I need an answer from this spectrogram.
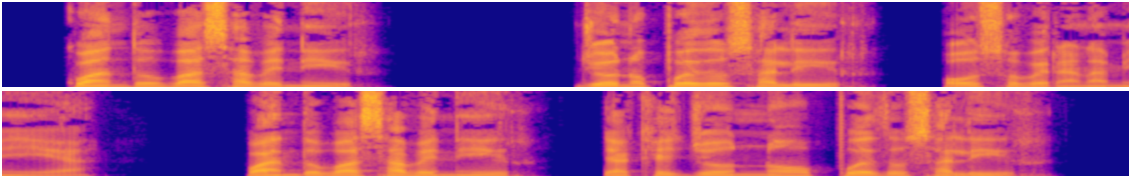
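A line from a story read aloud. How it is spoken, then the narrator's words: Tearful, after long weeping. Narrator (Spanish): cuando hubieron llorado y suspirado y gemido durante una hora, el joven dijo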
